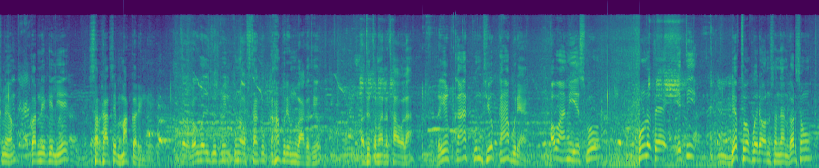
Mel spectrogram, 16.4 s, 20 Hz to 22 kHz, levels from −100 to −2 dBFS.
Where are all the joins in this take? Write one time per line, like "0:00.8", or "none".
0:03.5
